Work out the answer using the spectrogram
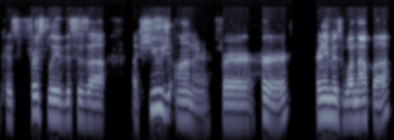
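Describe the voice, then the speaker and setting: An American man co-hosts a casual podcast, steering the chat with questions in a slightly high, darkish voice. The sound is dull and dry, with no room sound.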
